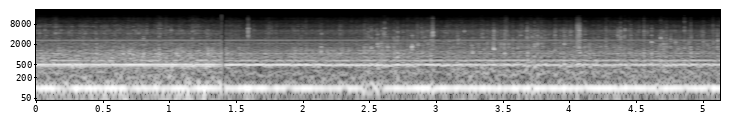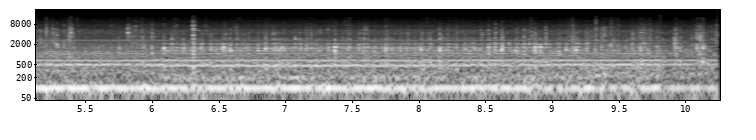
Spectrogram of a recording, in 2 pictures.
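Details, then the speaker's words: Twin rear-mount-turbo Ford Crown Vic 4.6 2V, oil lines loosened to drain the turbo oil system: steady low scavenge pump drone with gurgling, slurping wash as the pump sucks air past the oil rather than pulling oil uphill. "what's happening is it's just sucking air by the oil it's not actually sucking the oil uh uphill which is i guess to be expected"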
